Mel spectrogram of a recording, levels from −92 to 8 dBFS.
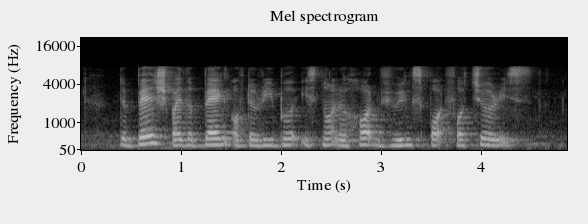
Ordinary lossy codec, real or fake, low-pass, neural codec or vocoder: none; real; none; none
